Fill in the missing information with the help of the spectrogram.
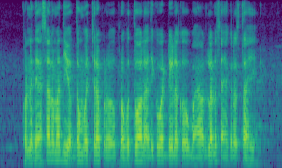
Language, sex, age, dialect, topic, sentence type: Telugu, male, 18-24, Utterandhra, banking, statement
